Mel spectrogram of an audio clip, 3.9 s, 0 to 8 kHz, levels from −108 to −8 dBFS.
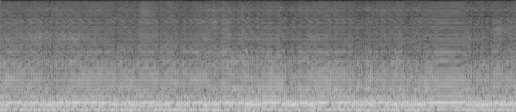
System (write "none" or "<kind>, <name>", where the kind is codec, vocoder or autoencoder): vocoder, WaveNeXt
